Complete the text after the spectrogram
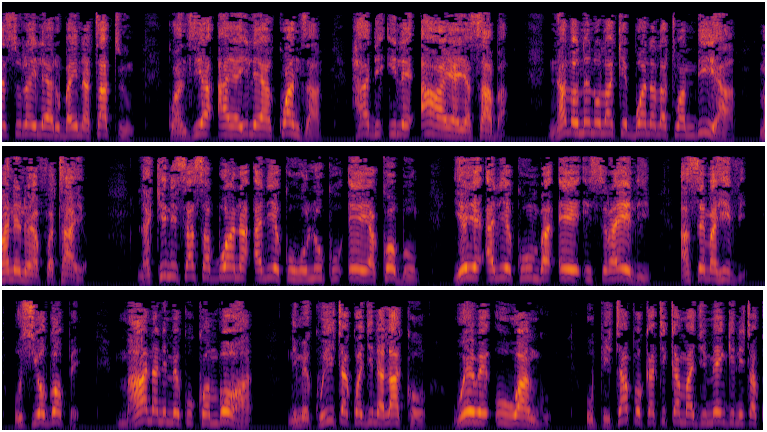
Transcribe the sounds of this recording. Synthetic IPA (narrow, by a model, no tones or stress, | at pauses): asuɾailɛaɾɔɓaininatatṵ | kwanziaʔajailɛjakwanza̰ | haɗiʔilɛʔajajasaɓa̰ | nalɔnɛnɔlakɛɓwanalatwambia̰ | manɛnɔjafwatajɔ̰ | lakinisasaɓwanaʔaliɛkuhulukuʔɛːjakɔɓɔ | jɛjɛʔaliɛkuumbaʔɛːʔisɾaɛli | asɛmahivḭ | usiɔɠɔpɛ̰ | maːnanimɛkukɔmbɔa̰ | nimɛkuitakwaʄinalakɔ | wɛwɛʔuːwaŋɡṵ | upitapɔkatikamaʄimɛŋɡinita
